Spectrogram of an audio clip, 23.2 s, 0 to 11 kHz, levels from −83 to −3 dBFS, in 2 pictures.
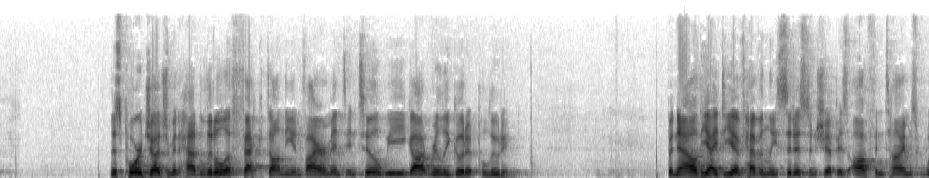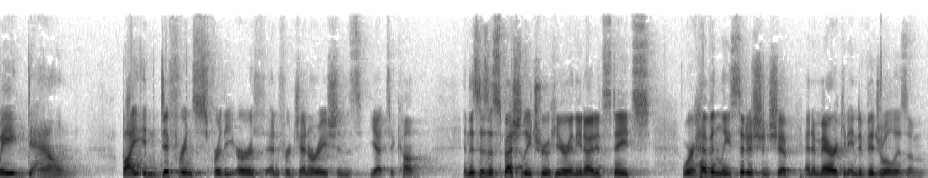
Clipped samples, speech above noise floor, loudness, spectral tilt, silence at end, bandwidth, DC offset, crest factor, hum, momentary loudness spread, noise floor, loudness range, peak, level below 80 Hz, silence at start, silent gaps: under 0.1%; 43 dB; -15 LUFS; -4.5 dB/octave; 0.05 s; 10.5 kHz; under 0.1%; 16 dB; none; 10 LU; -58 dBFS; 4 LU; 0 dBFS; -72 dBFS; 1.4 s; none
